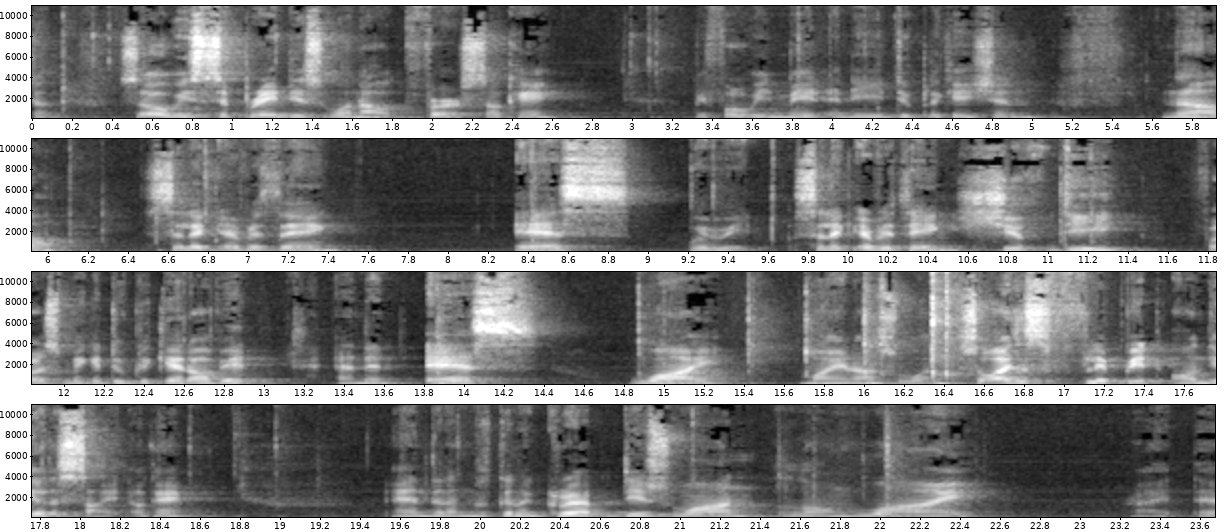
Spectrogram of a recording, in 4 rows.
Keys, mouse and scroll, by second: 1.1-2.1 right drag, 2.1 click, 3.9-4.7 shift+middle drag, 5.1 shift+middle click, 5.9 Tab, 6.5 a, 6.8 shift+middle click, 8.3 s, 11.0 shift+d, 13.7 s, 17.2 middle click, 17.8 middle click, 18.2 click, 18.6 click, 19.4 click, 20.8 g.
